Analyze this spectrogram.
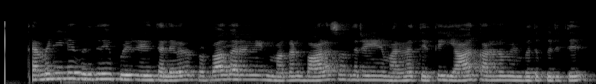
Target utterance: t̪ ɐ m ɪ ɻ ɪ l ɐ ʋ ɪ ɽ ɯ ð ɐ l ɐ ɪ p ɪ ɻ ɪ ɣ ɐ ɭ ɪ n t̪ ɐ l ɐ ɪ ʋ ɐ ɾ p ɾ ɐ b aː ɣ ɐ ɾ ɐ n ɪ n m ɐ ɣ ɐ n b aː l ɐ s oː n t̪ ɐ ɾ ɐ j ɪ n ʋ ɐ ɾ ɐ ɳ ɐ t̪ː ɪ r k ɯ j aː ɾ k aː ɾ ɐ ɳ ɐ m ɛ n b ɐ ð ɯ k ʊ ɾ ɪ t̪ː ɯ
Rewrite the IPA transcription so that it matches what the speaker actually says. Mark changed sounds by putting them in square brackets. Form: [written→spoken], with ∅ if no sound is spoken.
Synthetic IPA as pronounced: t̪ ɐ m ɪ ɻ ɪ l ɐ ʋ ɪ ɽ ɯ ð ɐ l ɐ ɪ p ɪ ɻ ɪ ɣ ɐ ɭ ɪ n t̪ ɐ l ɐ ɪ ʋ ɐ ɾ p ɾ ɐ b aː ɣ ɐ ɾ ɐ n ɪ n m ɐ ɣ ɐ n b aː l ɐ s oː n [t̪→d̪] ɐ ɾ ɐ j ɪ n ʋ ɐ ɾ ɐ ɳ ɐ t̪ː ɪ r k ɯ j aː ɾ k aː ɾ ɐ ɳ ɐ m ɛ n b ɐ ð ɯ k ʊ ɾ ɪ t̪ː ɯ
